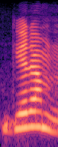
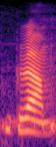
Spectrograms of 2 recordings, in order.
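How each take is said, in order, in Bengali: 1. এটি একটি গ্রামীণ উপভাষার রূপে বলা হয়েছে। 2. এটি প্রমিত রূপে বলা হয়েছে।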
